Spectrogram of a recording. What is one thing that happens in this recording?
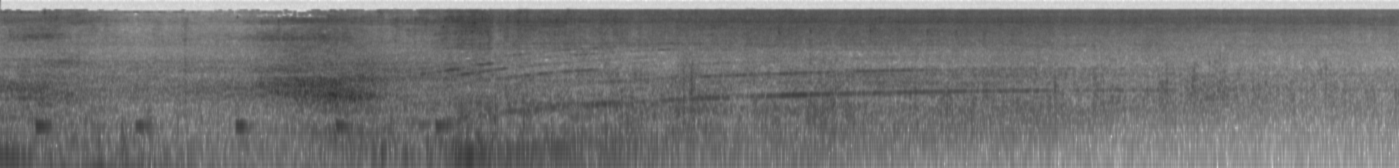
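A motorcycle engine hums and whines higher as it speeds up.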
